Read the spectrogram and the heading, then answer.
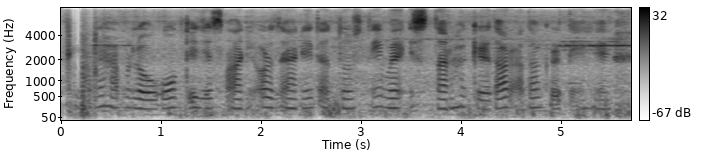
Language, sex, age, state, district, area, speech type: Urdu, female, 18-30, Uttar Pradesh, Gautam Buddha Nagar, urban, spontaneous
